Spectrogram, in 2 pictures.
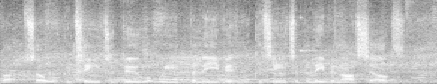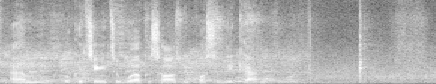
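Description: A group of men laugh loudly and talk close by.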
